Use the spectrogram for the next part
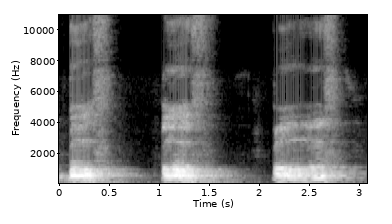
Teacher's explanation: এটা বলার সময় উপরের তালু, উপরের বলতে পারেন এখানে যে আলাজিবি আছে ওটার সাথে বা জিভের শেষ অংশ উপরের তালুর সঙ্গে লাগিয়ে উচ্চারিত হবে অফ · জীবের শেষ অংশ উপরের তালুর সঙ্গে লাগিয়ে উচ্চারিত হবে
